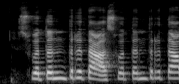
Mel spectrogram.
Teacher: स्वतंत्रता में सिर्फ और सिर्फ नाक से आवाज़ आ रही है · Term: अनुस्वार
